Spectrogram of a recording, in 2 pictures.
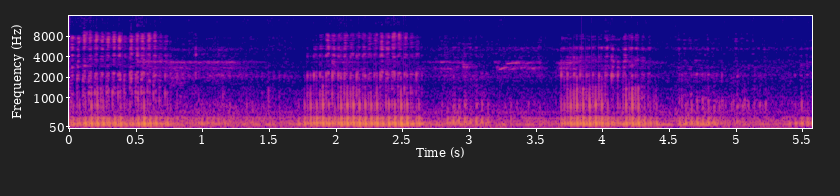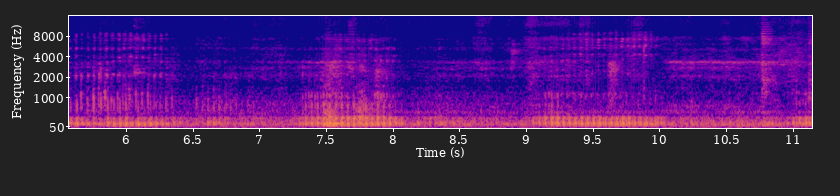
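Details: A Russian Blue cat in Seoul, Korea, purrs in a deep, steady rumble that swells with each breath.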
